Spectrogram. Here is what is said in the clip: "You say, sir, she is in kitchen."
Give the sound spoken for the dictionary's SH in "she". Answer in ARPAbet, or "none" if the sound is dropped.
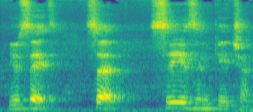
S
